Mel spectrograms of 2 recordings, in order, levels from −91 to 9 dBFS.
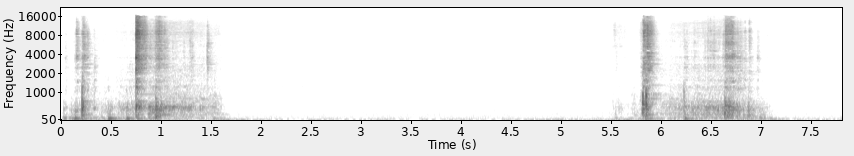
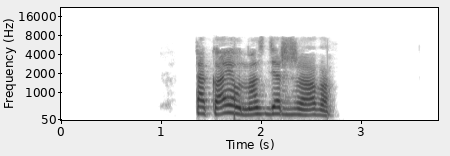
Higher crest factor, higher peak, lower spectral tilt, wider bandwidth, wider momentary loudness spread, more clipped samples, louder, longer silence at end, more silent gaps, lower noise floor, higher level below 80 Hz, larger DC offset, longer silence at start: first, 32 dB vs 18 dB; second, -8 dBFS vs -2 dBFS; second, -0.5 dB/octave vs -4.5 dB/octave; first, 16.5 kHz vs 7.8 kHz; first, 27 LU vs 8 LU; neither; second, -31 LUFS vs -16 LUFS; second, 0.9 s vs 1.05 s; neither; second, -80 dBFS vs under -90 dBFS; about the same, -60 dBFS vs -60 dBFS; neither; second, 0.1 s vs 1.35 s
